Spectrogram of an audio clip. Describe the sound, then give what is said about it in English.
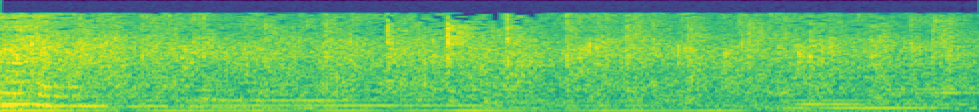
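Steady, sustained applause from a crowd clapping to celebrate people as they come, a dense wash of many hands clapping at an even level throughout, with a low sustained musical hum underneath. “Don't be tired of clapping.”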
